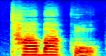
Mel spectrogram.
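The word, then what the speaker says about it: タバコ: How would you pronounce this? It's tabako, which of course means tobacco.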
